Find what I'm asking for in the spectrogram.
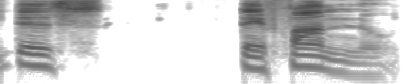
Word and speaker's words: De Stefano: And it's written by Anthony De Santefano. Anthony De Stefano. De Stefano. Okay, I said it wrong.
